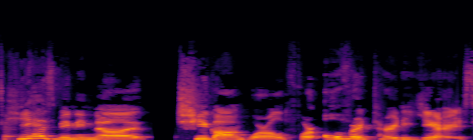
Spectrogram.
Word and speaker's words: qigong: know Lee yet he has been in a chiong world for over 30 years he has been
